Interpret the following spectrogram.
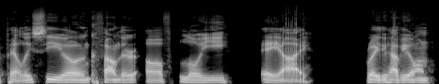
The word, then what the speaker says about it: Loyee: Am I pronouncing it right? Loyee. Yeah, it comes from loyal customers and loyal employees.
